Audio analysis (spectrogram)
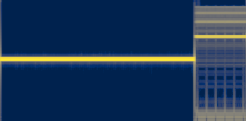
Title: Tinnitus Sound Test , What Does Tinnitus Sound Like?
